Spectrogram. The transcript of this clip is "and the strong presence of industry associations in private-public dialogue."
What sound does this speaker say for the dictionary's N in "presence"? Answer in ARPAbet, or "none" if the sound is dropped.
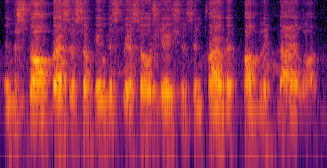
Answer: none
